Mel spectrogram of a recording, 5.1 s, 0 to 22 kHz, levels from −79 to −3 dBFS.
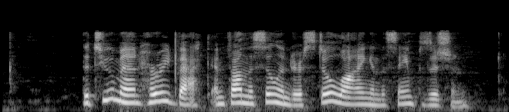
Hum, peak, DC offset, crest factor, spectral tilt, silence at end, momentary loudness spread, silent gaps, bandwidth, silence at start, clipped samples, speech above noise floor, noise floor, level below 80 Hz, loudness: none; -2 dBFS; under 0.1%; 18 dB; -4 dB/octave; 0.4 s; 9 LU; none; 8.4 kHz; 0.85 s; under 0.1%; 40 dB; -59 dBFS; -56 dBFS; -19 LUFS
